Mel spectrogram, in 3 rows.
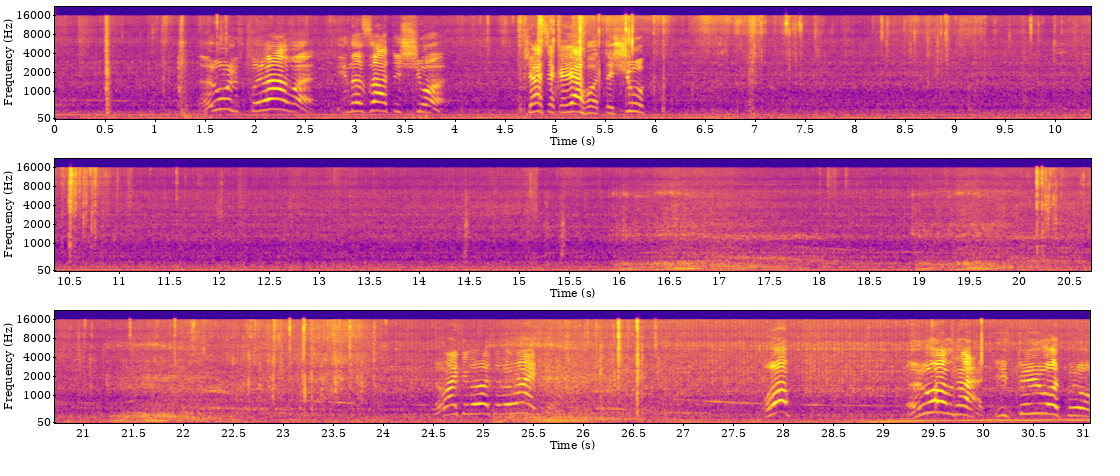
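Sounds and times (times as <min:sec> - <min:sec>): engine idling: 0:00.0 - 0:31.0
sharp snaps and rustles: 0:04.2 - 0:12.3, 0:20.0 - 0:24.3, 0:25.7 - 0:27.4.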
